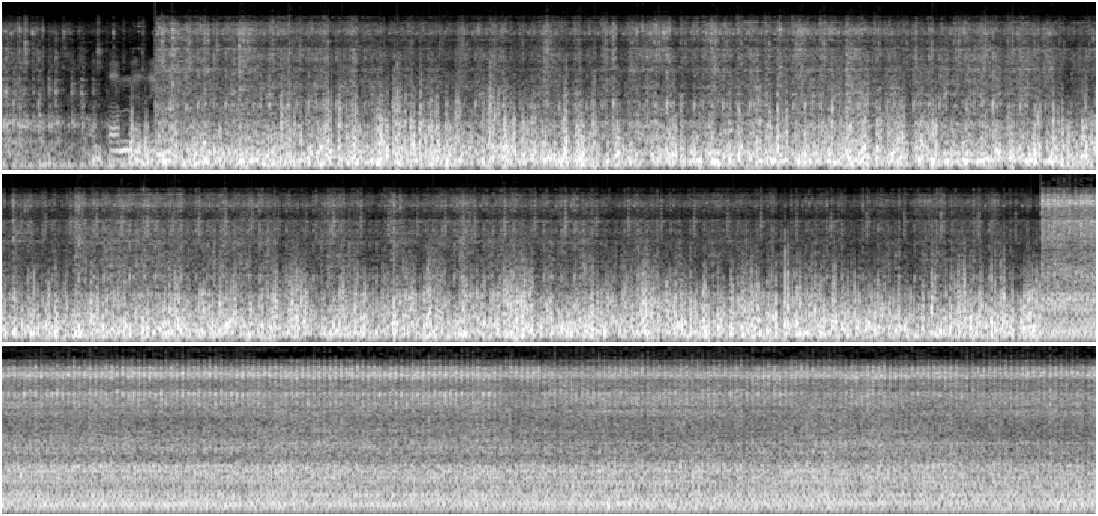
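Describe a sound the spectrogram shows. A small petrol engine runs loudly and steadily close by.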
